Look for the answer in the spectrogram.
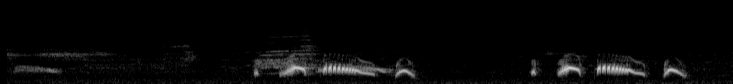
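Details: Female spotted dove used as a decoy, cooing to stir wild doves into responding. Two deep hollow cooing phrases, each a short note, a swelling double coo and a clipped final note, follow faint softer calls at the start.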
